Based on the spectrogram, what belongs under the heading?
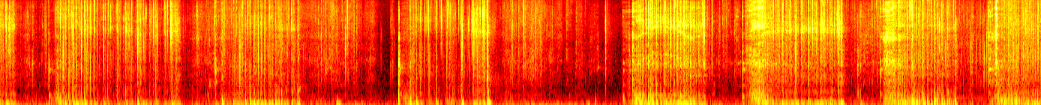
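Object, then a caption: Soap bar scraped with a knife blade. A utility knife blade scrapes shavings off the edge of a solid bar of dry green soap held in the hand. The result is a run of dry, crisp scraping and tearing strokes, each with a low, rough body and bright grainy crackle, separated by brief quiet pauses.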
